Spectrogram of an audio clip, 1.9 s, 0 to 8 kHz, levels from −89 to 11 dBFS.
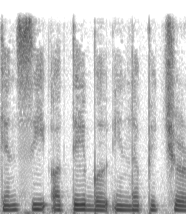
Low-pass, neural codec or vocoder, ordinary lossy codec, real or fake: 7.2 kHz; codec, 16 kHz in and 24 kHz out, 1 kbps, XY-Tokenizer; none; fake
